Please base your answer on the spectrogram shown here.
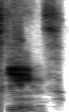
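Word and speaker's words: Skenes: Jonathan, how about Paul Scoons, man? Bless you. Was that how you say his name? No, it's Skeens.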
